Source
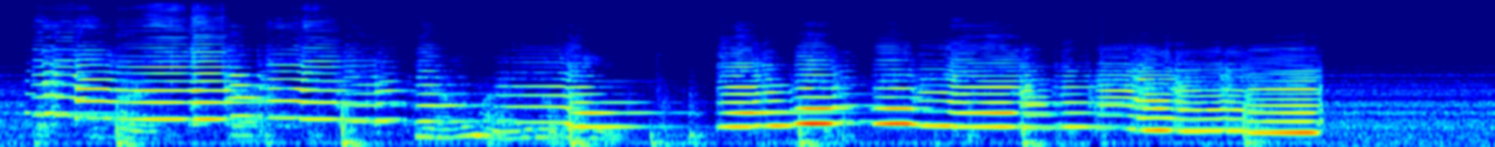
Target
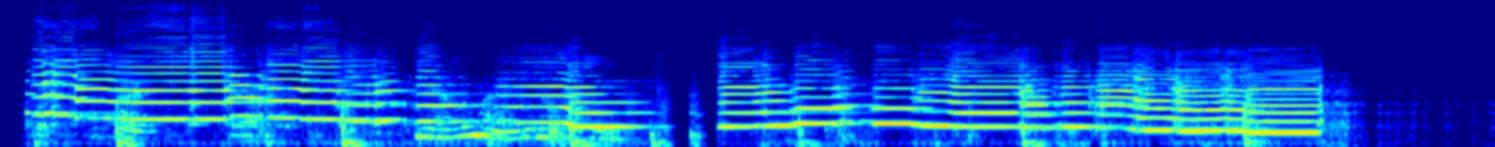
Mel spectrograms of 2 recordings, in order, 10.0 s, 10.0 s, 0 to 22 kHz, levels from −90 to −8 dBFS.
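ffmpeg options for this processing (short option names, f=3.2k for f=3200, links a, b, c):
-filter_complex "[0:a]agate=range=-39dB:threshold=-53dB:ratio=16:detection=peak,asettb=1/sr,asplit=3[a][b][c];[a]atrim=end=3.464[d];[b]atrim=start=3.46:end=5.6,asetpts=PTS-STARTPTS,afade=t=in:d=0.004:c=qsin,afade=t=out:st=2.136:d=0.004:c=qsin,asplit=2[e][f];[f]adelay=20,volume=-5dB[g];[e][g]amix=inputs=2:normalize=0,atrim=end_sample=94374[h];[c]atrim=start=5.596[i];[d][h]acrossfade=d=0.004:c1=hsin:c2=qsin[j];[j][i]acrossfade=d=0.004:c1=qsin:c2=hsin,alimiter=level_in=5dB:limit=-24dB:level=0:latency=1:release=59,volume=-5dB"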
